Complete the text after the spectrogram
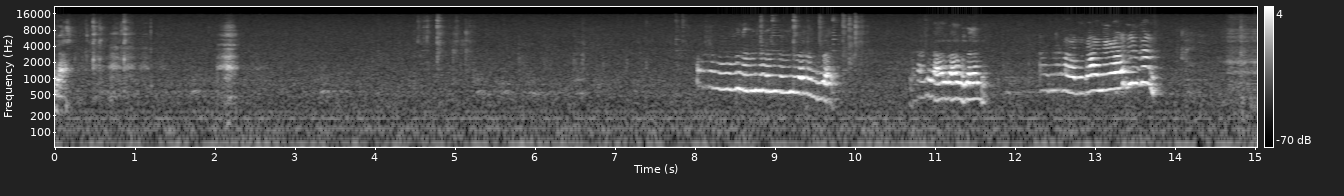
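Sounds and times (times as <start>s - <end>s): kitten crying: 12.4s - 13.9s.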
